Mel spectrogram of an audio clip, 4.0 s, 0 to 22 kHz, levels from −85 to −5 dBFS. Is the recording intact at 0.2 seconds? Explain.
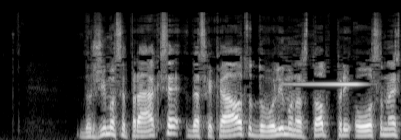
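No. At 0.2 s, as across the whole clip, there is plainly audible HE-AAC compression damage, likely from a low-bitrate encode near 20 kbps. Treble is rebuilt from copied lower bands, so s sounds turn gritty or lispy. A spectrogram shows repeated, misaligned harmonic patches above the crossover.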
